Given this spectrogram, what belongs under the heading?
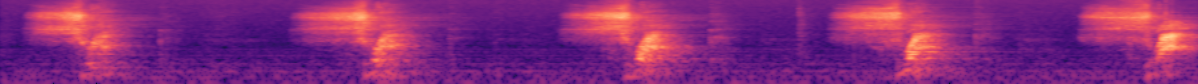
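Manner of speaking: chopping sound. Acted. Wiley chopping cane, building whack sounds. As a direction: build each whack harder.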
